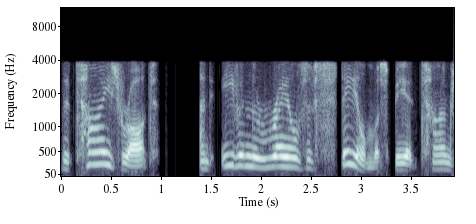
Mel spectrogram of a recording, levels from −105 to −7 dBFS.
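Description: No technical faults are present.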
